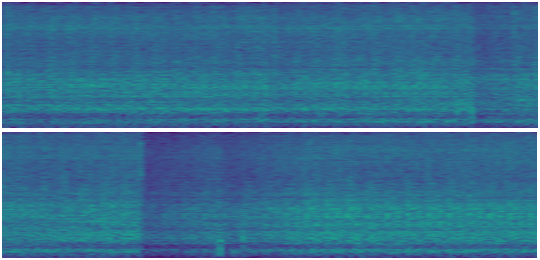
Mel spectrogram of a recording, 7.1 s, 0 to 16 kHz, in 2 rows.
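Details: Ford Focus 3 with PNDA engine at cold idle: a rapid tapping knock, roughly three or four per second, over an even engine note. Cold-start knock, cause not yet identified.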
